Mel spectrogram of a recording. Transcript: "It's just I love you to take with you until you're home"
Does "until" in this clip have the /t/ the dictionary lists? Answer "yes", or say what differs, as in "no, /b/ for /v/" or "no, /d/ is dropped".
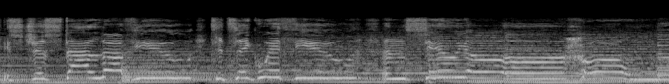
no, /s/ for /t/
